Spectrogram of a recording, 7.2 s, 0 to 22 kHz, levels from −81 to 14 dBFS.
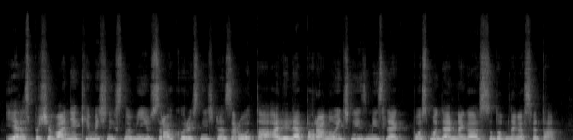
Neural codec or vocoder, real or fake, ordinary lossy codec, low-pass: none; real; none; 19.8 kHz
